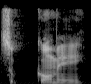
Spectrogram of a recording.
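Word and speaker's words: 突込み: And by the way, I've added the mi at the end to emphasize that it's pronounced komi. So here we say tsukomi, knowing that that little tsu character is there.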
